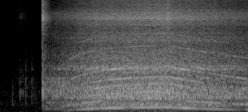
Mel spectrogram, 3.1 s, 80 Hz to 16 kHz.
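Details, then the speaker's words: Hoover Junior Dirtsearcher 1354A vacuum as received from eBay: motor spins up to a steady high whine with a wavering drone, running off-centre and out of balance; armature or belt pulley suspected, crud seen under pulley. "It's the motor. It's really vibrating. In fact, if we let that stop, that's not turning straight."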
